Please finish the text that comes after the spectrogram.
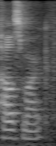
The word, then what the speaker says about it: Housemarque: That is the spelling, but it's actually pronounced Housemarque.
